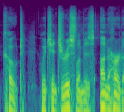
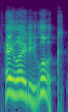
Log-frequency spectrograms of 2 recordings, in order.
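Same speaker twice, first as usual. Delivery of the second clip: high mock shout at the lady. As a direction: yell it out like a flasher.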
